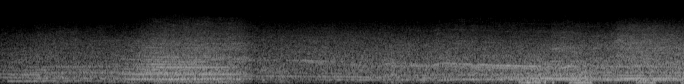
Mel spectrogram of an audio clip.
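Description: Race car engine revving hard in sustained harmonic bursts as the driver spins a traction-control equipped car during a Geodesic Omologato Championship race, loud and close with a brief surge and tire noise, no talk.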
